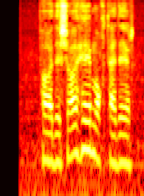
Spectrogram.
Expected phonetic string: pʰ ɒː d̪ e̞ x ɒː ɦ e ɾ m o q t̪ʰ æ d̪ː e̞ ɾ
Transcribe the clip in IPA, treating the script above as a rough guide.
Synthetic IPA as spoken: pʰ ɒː d̪ e̞ ʃ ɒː ɦ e m o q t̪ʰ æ d̪ e̞ ɾ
